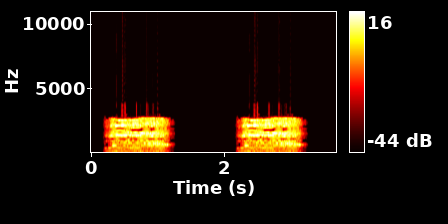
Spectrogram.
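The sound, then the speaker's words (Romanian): Two loud sheep bleats, each about a second long with a wavering, nasal tone, separated by a brief pause of silence. “Într-adevăr, mă gândisem la o oaie.”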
